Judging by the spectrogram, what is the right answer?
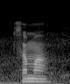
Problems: background sounds at intervals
